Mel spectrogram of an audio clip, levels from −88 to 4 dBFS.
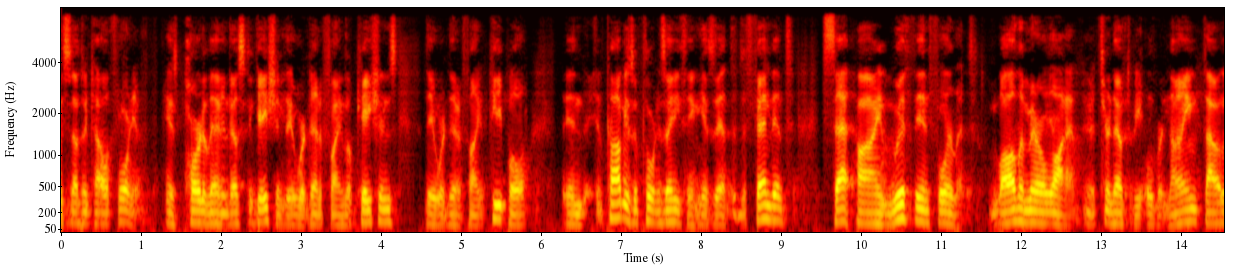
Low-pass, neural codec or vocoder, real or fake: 7.2 kHz; codec, 16 kHz, 1 kbps, FreqCodec, larger model; fake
